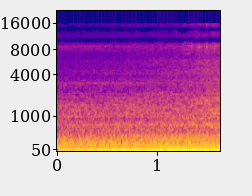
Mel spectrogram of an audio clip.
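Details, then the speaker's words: Reconditioned Kirloskar HA494 four-cylinder air-cooled diesel 35 kVA silent genset, load just removed: steady deep even drone, constant speed, no knocks or misses; healthy unloaded running. "यह बिल्कुल super silent बन चुका है जन set अब load हटा दिया गया दोस्तो"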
